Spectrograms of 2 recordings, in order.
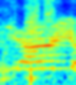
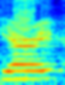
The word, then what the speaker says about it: Yari: it this way ari i'm sorry i mispronounced your name it's yari um thank you so much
